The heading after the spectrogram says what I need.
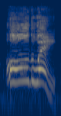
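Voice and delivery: "all the way" drawn out slow, high and loud; exasperated emphasis. Acted. Streamer retelling the driver going to his trailer, exasperated. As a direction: stretch "all the way" in disbelief.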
